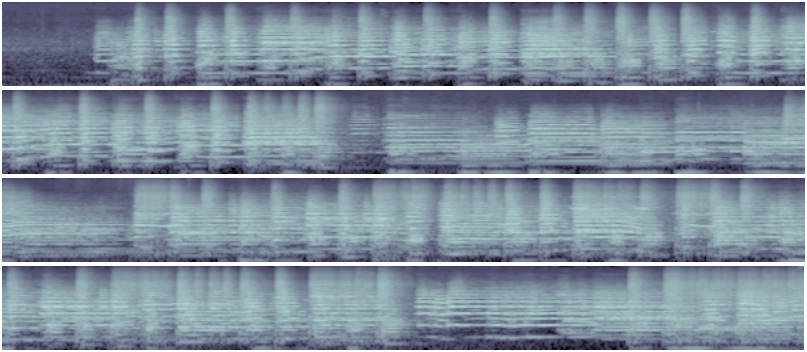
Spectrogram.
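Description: Concert band of brass, woodwinds and percussion playing a piece with many short accented notes, the brass to the fore. The band comes in after a brief pause about a second in, and thins out briefly near the middle.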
